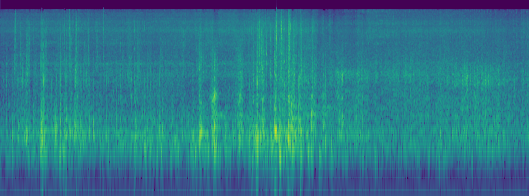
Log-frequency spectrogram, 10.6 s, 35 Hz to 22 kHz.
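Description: Yeti SB4.5 mountain bike rolling over rock and snow on a rough, narrow trail: steady tyre noise with the bike rattling and clicking over bumps. The knocks come thickest and loudest about four to six seconds in.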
